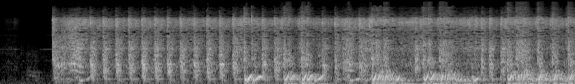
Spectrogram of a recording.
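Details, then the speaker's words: Mitsubishi Eclipse 2G first start after two years of rebuilding: a brief crank, then it catches instantly and settles into a fast, slightly uneven idle that still needs adjusting, with parts still to install. Normal start. "as you seen she is alive i still have to adjust the uh idol and all that"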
